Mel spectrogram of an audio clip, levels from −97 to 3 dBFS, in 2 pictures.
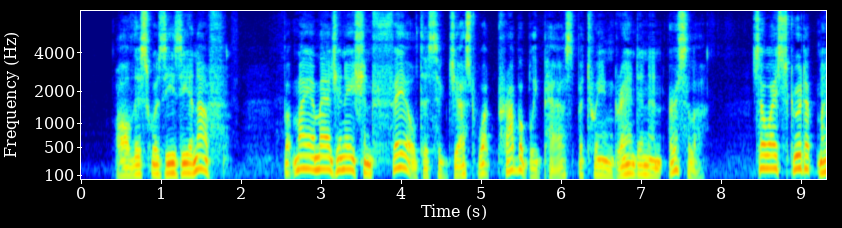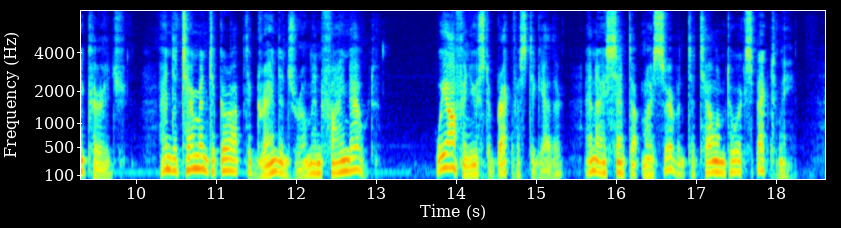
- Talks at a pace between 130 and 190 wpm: Yes, average, 170 wpm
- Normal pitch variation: No, wide, 6.2 semitones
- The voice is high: No, low, 135 Hz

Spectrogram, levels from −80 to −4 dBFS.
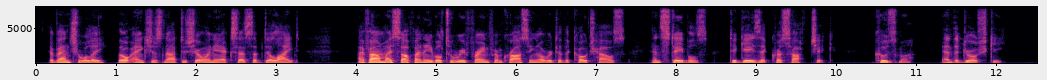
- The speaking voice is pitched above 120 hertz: Yes, medium, 140 Hz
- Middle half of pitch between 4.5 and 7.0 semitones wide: No, narrow, 2.6 semitones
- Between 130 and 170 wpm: Yes, average, 160 wpm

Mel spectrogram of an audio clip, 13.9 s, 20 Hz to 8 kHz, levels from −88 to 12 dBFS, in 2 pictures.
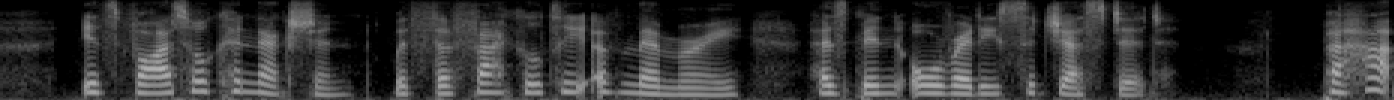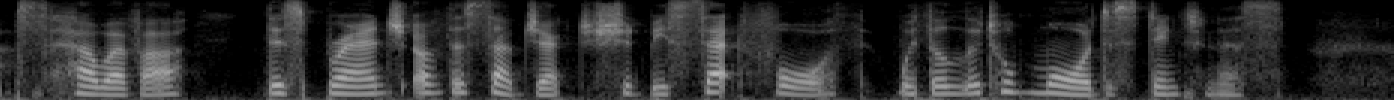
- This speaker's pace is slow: Yes, slow, 120 wpm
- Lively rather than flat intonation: No, average, 3.3 semitones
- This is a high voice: Yes, high, 230 Hz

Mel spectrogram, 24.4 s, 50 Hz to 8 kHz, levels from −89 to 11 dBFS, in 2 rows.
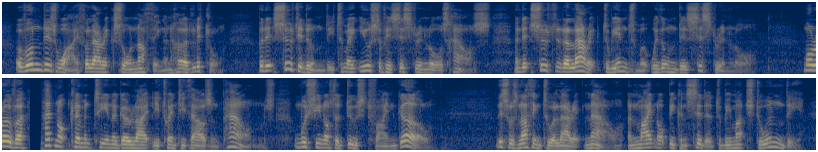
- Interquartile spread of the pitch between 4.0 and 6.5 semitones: Yes, wide, 5.6 semitones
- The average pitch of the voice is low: No, medium, 150 Hz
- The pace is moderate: Yes, average, 155 wpm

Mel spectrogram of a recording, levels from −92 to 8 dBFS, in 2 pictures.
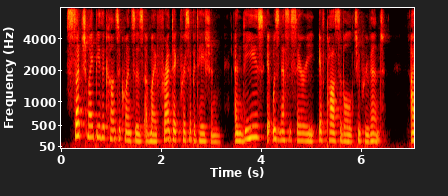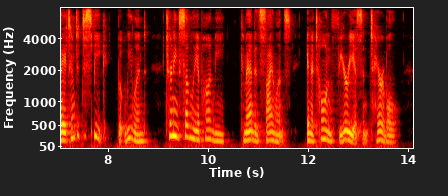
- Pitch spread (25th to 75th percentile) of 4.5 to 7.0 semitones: No, average, 4.1 semitones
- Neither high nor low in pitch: Yes, medium, 175 Hz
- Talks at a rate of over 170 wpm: No, average, 155 wpm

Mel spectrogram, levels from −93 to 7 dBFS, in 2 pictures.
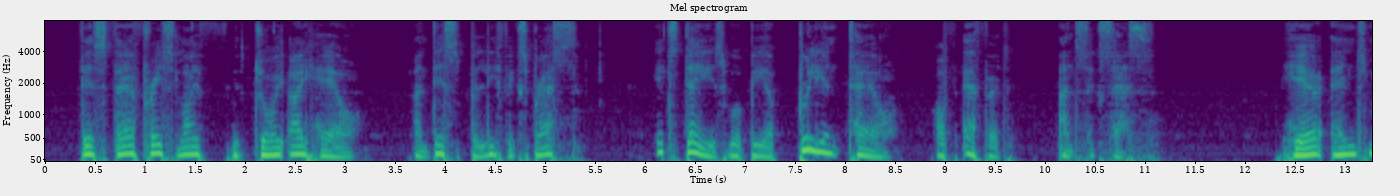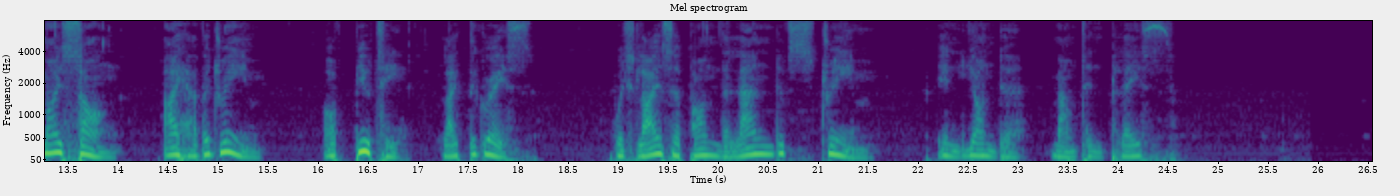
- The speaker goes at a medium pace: No, slow, 105 wpm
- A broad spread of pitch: Yes, wide, 6.2 semitones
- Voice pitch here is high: No, low, 130 Hz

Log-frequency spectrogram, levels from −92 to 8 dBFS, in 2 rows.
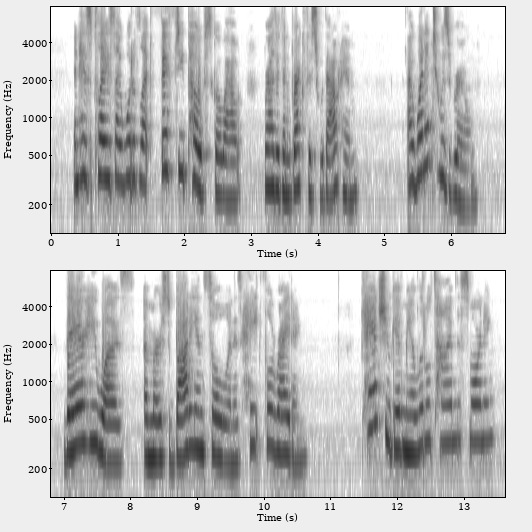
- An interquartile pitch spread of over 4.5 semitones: Yes, average, 4.9 semitones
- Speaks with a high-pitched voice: Yes, very high, 280 Hz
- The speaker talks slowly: No, average, 180 wpm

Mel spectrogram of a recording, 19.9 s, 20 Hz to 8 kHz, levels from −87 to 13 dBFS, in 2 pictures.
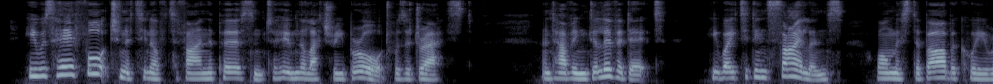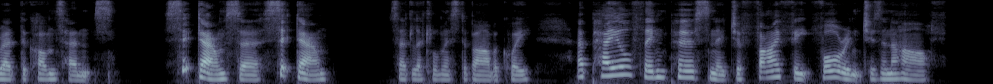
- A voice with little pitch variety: No, average, 4.3 semitones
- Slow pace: No, average, 160 wpm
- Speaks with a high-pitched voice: No, medium, 155 Hz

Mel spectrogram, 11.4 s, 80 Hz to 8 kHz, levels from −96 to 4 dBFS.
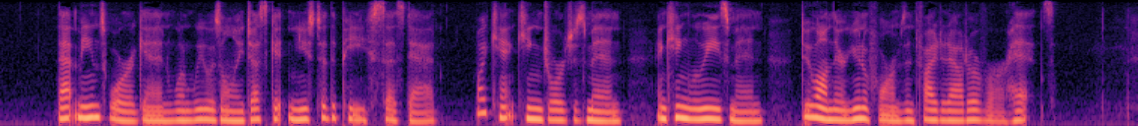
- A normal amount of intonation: Yes, average, 3.3 semitones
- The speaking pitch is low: No, medium, 185 Hz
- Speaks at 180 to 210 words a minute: Yes, average, 190 wpm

